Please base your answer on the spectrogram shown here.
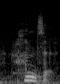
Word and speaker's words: Hunza: people travelling into the valley of Hunza, very often pronounced Hunza.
